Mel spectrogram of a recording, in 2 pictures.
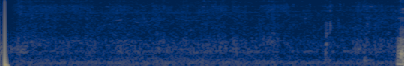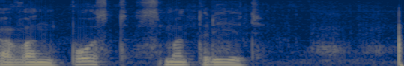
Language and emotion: Russian, neutral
